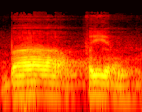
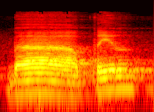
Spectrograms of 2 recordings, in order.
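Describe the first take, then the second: First: The first sound is heavy and thick. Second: The first sound is light and thin. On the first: The speaker calls it wrong. "orang sudah menebalkan huruf ba" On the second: The speaker calls it right. "harusnya dibaca batil, ba-nya tipis"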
